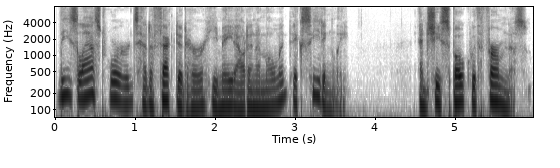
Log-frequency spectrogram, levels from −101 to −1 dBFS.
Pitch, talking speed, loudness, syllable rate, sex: 130 Hz, 180 wpm, -19 LUFS, 5.4 syllables/s, male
